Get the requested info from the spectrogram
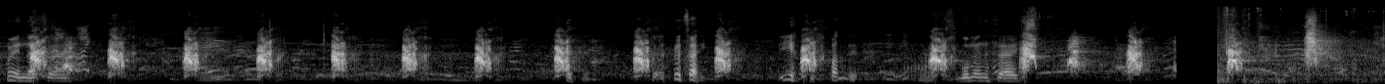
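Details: A small, aggressive Pomeranian–Pekingese mix dog at the Yoyogi Park dog run on a busy Sunday keeps up sharp, high-pitched yaps, one or two a second, some doubled, barking at surrounding dogs and people; voices in the background.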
